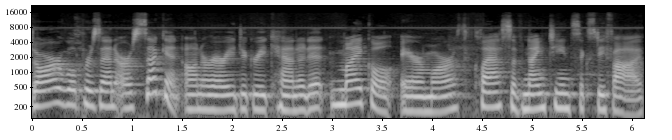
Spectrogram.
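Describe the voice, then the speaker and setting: A woman speaks in a plain, everyday voice at a medium pitch. Her intonation is fairly even and her pace fairly slow. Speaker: university president presiding over commencement. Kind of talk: formal commencement ceremony, announcing presenters and conferring degrees. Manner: formal, ceremonial, measured.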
